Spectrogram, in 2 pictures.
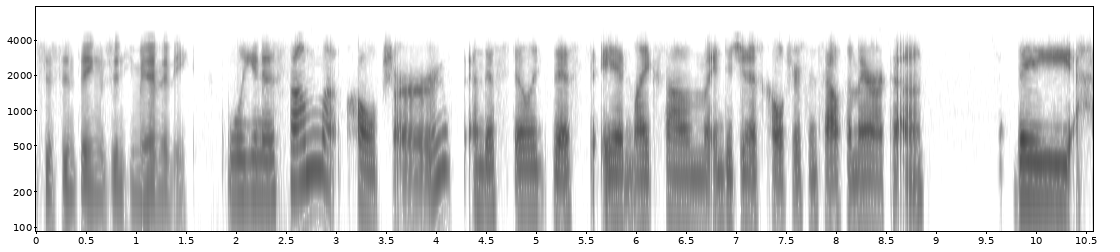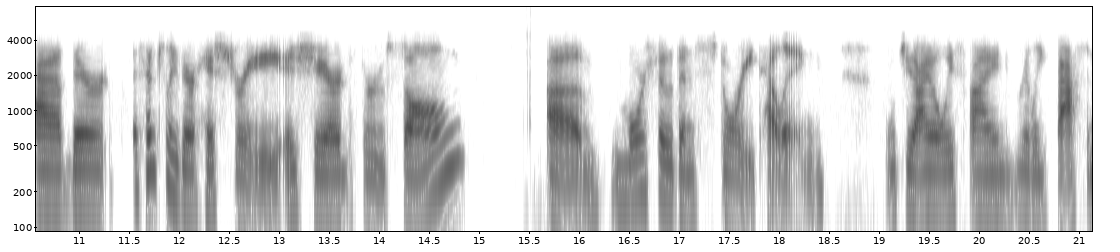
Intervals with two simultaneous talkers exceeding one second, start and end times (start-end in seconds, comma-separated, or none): none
